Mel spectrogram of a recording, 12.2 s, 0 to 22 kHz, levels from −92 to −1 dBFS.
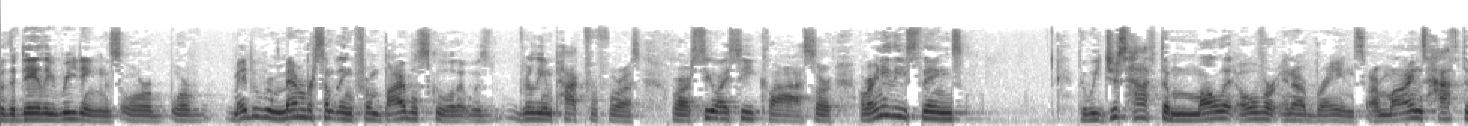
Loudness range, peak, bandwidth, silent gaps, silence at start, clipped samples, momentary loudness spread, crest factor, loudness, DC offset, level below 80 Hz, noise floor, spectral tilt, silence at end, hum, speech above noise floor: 3 LU; -10 dBFS; 10.5 kHz; none; 0 s; under 0.1%; 9 LU; 18 dB; -27 LUFS; under 0.1%; -74 dBFS; -63 dBFS; -4.5 dB/octave; 0 s; none; 36 dB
